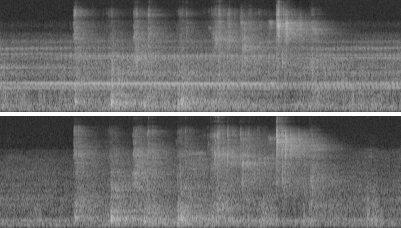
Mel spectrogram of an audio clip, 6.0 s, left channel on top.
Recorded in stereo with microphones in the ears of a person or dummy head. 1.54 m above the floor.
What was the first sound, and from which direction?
Footsteps, 15° left (ahead or behind).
